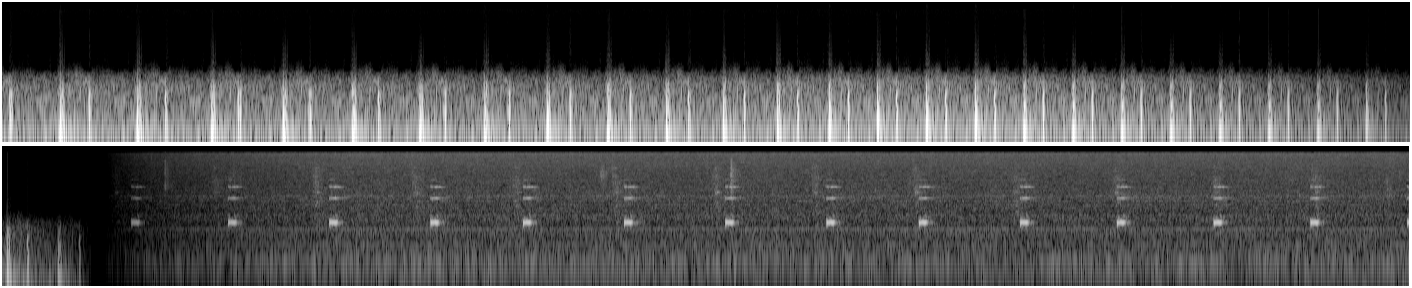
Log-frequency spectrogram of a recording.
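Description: A fast heartbeat sound effect, low beats at about two to three a second, fading out about halfway through. Then a hospital heart monitor beeps about once a second over a steady hum.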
